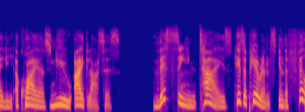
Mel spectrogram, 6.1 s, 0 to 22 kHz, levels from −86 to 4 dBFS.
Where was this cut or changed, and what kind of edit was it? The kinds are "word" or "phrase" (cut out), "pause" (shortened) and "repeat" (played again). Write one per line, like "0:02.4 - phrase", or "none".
none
